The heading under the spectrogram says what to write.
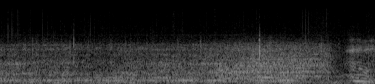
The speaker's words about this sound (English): Now, if we hop on our kilocycles, we can catch up with Fibber and Molly McGee. As they chug along... No, they're just pulling into a filling station.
